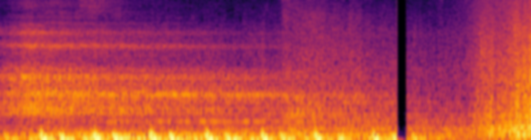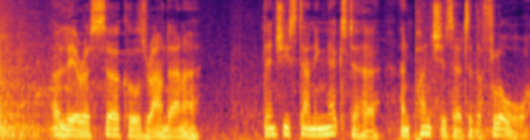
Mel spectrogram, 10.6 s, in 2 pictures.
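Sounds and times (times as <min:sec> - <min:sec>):
loud heartbeat thumping: 0:00.0 - 0:04.5
low whooshing hum: 0:00.0 - 0:05.8
speech: 0:05.9 - 0:10.6.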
